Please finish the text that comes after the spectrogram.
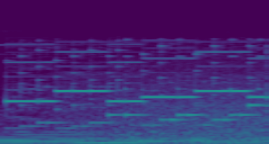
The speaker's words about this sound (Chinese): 正走着，那个瘦子接到一个电话。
